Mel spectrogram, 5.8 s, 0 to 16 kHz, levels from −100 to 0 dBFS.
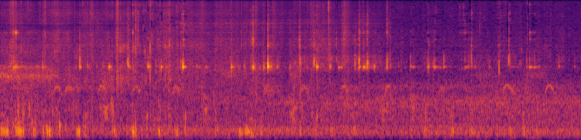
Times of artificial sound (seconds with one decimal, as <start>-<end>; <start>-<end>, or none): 0.0-1.3; 1.9-3.9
